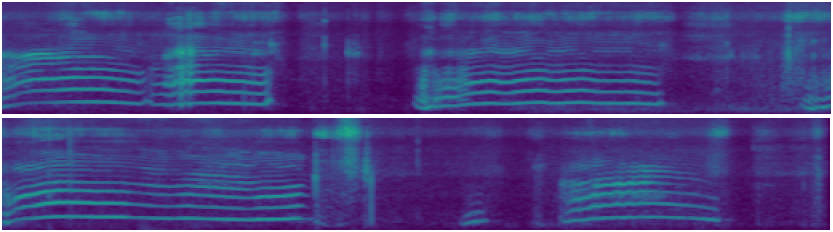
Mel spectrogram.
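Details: Domestic cats fighting, trading long, steady, harmonic yowls of one to two seconds each, with a brief hiss between calls.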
